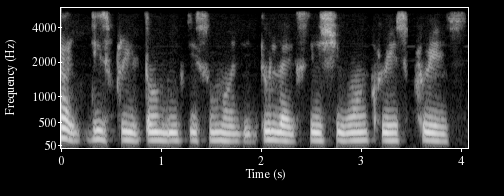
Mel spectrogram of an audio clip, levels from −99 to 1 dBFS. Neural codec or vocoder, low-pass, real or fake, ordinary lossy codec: vocoder, 22.05 kHz, 80 mel bands, HiFi-GAN; 5.4 kHz; fake; none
